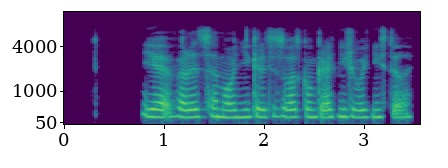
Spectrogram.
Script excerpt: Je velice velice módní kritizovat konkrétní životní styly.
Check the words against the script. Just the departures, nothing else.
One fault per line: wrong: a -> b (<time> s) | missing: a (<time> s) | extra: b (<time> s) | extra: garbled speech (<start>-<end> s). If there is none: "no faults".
missing: velice (1.5 s)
